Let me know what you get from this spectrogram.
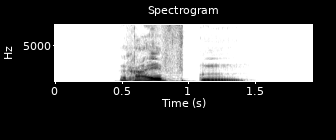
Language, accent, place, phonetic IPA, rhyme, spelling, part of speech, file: German, Germany, Berlin, [ˈʁaɪ̯ftn̩], -aɪ̯ftn̩, reiften, verb, De-reiften.ogg
- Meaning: inflection of reifen: 1. first/third-person plural preterite 2. first/third-person plural subjunctive II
